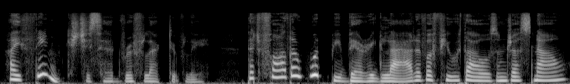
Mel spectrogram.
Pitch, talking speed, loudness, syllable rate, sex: 195 Hz, 180 wpm, -20 LUFS, 4.7 syllables/s, female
